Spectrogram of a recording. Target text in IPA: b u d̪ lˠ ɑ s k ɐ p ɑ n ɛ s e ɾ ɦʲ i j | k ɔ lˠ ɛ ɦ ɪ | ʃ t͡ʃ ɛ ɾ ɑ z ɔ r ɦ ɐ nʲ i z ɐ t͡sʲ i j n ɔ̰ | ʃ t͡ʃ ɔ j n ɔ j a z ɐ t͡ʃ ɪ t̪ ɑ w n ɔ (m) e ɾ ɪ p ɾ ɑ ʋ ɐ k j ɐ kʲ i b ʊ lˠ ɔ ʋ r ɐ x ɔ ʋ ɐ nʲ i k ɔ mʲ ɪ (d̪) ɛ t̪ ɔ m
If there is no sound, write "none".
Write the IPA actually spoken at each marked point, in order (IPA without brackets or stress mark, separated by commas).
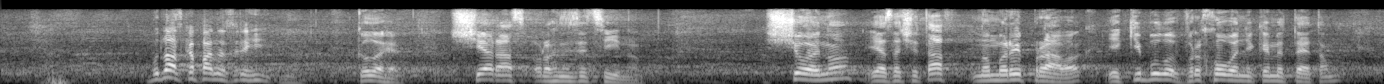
m, t̪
